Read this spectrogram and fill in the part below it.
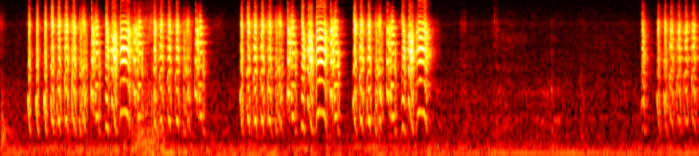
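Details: Pet Australian zebra finches at their morning bath indoors, one singing loud bursts of rapid, buzzy, stacked notes mixed with nasal beeps, three long phrases of two to three seconds with pauses, then another phrase starting at the end.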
